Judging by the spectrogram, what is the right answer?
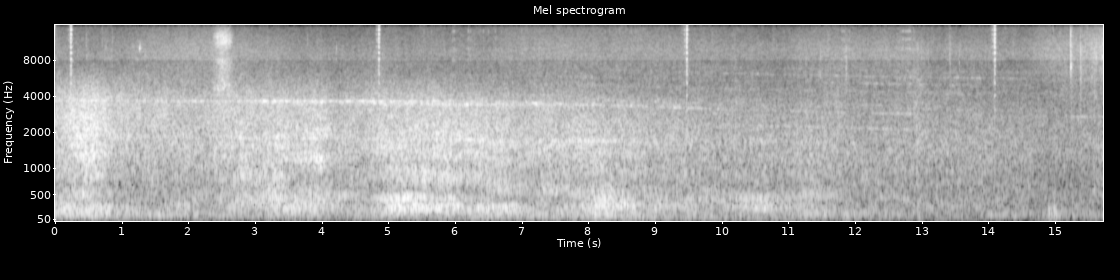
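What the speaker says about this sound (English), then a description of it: "This departure is American Airlines Flight 1052 departing to Chicago O'Hare on a 737-800." An American Airlines Boeing 737-800 departs LAX on its takeoff roll, a broad, steady jet engine roar that swells slightly in the middle and holds at a moderate distance with no talk.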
